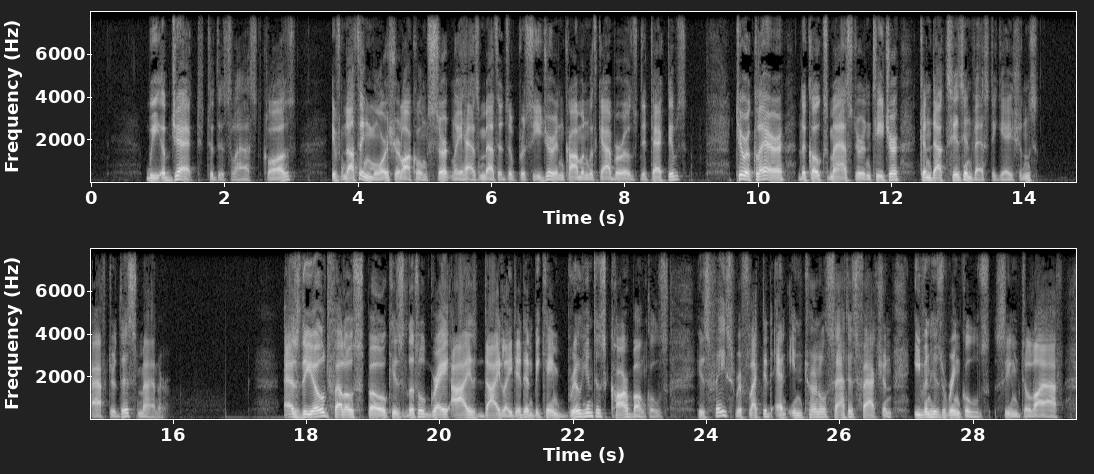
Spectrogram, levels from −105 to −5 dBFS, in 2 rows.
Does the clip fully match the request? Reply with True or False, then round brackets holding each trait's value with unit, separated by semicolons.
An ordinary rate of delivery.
False (120 wpm)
